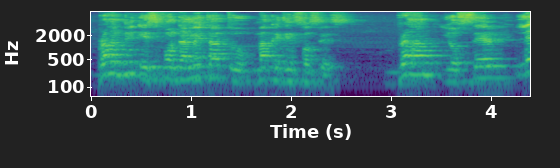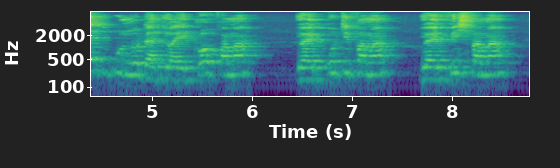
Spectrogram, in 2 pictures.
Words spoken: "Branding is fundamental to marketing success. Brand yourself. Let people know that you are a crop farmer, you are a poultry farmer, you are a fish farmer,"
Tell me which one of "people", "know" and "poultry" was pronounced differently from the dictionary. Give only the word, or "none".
poultry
